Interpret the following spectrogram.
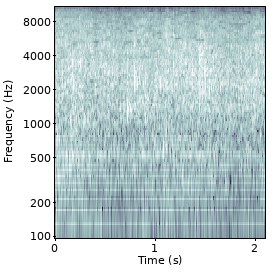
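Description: A pause in the talk that holds only faint, steady background noise: an even hiss with no distinct events.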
